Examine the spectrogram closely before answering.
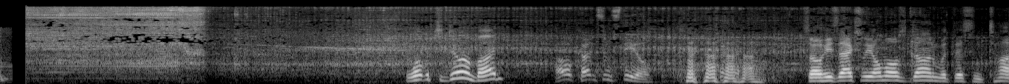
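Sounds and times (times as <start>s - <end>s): circular saw cutting steel: 0.3s - 10.0s
saw blade whine winding down: 0.3s - 10.0s.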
